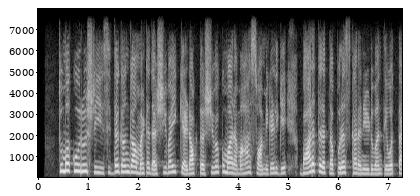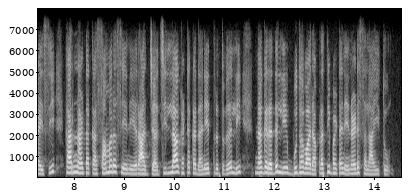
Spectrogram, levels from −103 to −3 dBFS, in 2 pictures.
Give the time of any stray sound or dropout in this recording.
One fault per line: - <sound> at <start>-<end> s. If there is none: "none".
none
